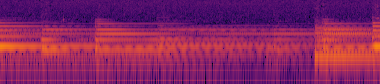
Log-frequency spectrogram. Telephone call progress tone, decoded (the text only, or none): dial tone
